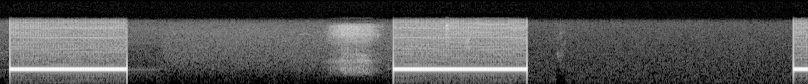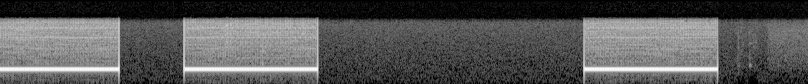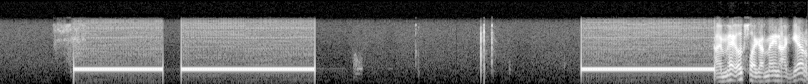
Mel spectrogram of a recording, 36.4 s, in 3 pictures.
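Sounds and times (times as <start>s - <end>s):
telephone line tone while a number is dialed: 0.2s - 2.0s, 5.9s - 8.0s, 11.9s - 14.0s, 14.9s - 16.9s, 20.9s - 22.9s, 25.4s - 29.0s, 33.0s - 35.0s
speech: 35.1s - 36.3s.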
